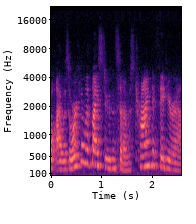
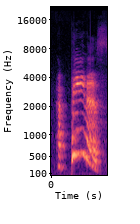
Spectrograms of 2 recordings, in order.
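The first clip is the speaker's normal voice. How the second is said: happiness with heaviest stress on second syllable -pi-; 13 semitones higher, 8 dB louder than usual. Retelling a shy student calling out the word: imitating stress on second syllable of happiness. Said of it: "say it with the heaviest stress on the second syllable".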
